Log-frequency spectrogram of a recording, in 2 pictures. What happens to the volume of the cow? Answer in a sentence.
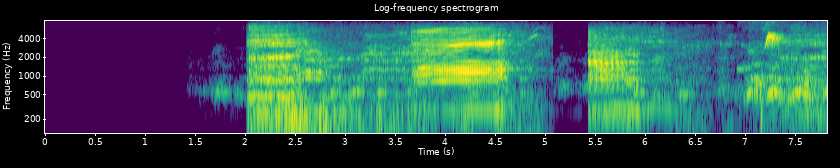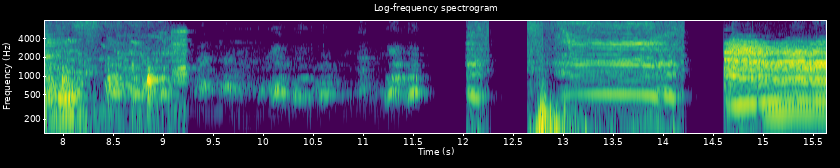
The volume of the cow goes down, then up.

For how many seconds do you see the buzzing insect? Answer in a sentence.
You can't hear the buzzing insect here.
